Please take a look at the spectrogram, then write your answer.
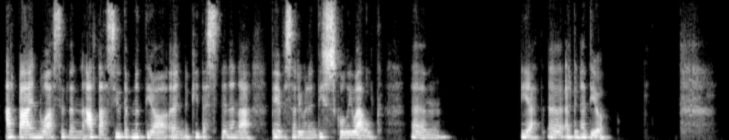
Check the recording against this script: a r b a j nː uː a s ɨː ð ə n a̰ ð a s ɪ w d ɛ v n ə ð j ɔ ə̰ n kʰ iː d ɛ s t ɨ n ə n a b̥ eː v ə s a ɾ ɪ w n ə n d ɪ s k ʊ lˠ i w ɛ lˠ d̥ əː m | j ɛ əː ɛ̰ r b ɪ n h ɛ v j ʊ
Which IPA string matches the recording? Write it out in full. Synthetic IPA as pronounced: a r b a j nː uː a s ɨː ð ə n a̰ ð a s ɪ w d ɛ v n ə ð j ɔ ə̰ n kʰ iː d ɛ s t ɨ n ə n a b̥ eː v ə s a ɾ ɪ w n ə n d ɪ s k ʊ lˠ i w ɛ lˠ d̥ əː m | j ɛ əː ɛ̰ r b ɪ n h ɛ ð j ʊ

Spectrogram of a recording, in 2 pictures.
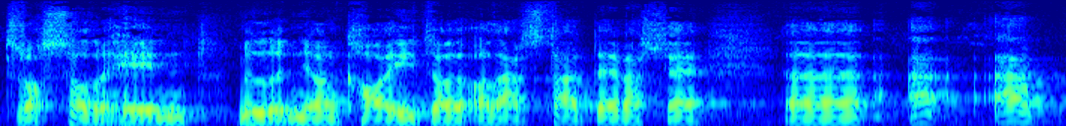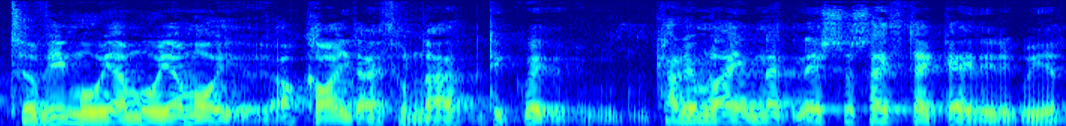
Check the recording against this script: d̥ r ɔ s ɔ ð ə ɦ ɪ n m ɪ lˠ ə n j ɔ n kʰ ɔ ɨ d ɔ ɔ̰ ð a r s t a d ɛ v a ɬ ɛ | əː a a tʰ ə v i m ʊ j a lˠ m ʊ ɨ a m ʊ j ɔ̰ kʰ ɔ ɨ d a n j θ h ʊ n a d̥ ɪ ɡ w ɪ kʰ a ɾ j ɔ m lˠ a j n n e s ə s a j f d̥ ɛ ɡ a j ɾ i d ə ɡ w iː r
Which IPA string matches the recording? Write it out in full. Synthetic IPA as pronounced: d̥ r ɔ s ɔ ð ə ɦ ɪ n m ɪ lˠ ə n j ɔ n kʰ ɔ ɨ d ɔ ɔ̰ ð a r s t a d ɛ v a ɬ ɛ | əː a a tʰ ə v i m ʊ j a m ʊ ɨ a m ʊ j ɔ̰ kʰ ɔ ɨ d a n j θ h ʊ n a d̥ ɪ ɡ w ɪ kʰ a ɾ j ɔ m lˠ a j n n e s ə s a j θ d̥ ɛ ɡ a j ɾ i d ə ɡ w iː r

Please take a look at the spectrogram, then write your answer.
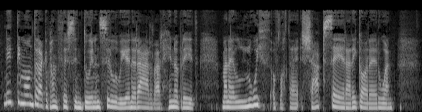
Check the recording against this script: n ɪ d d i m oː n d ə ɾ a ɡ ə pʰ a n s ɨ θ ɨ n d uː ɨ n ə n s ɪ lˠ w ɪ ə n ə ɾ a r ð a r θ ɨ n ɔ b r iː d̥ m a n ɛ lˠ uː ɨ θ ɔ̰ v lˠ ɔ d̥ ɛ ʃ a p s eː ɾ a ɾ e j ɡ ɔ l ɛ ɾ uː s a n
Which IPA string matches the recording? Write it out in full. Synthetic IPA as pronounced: n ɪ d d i m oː n d ə ɾ a ɡ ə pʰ a n θ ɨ s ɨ n d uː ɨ n ə n s ɪ lˠ w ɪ ə n ə ɾ a r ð a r h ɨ n ɔ b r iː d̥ m a n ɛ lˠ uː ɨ θ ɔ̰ v lˠ ɔ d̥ ɛ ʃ a p s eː ɾ a ɾ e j ɡ ɔ ɾ ɛ ɾ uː a n

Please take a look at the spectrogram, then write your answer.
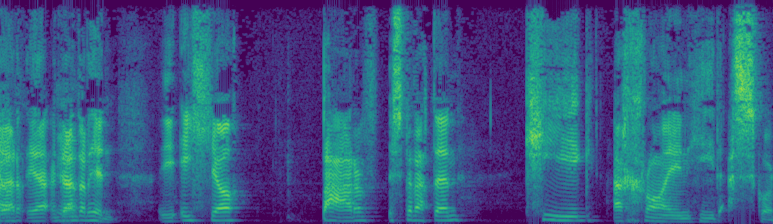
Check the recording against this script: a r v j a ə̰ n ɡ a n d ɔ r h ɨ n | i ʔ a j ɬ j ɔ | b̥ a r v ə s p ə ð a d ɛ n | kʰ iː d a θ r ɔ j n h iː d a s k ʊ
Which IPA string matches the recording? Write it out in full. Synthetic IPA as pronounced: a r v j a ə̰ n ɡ a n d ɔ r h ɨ n | i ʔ e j ɬ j ɔ | b̥ a r v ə s p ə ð a d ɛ n | kʰ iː ɡ a χ r ɔ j n h iː d a s k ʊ

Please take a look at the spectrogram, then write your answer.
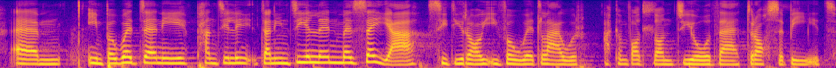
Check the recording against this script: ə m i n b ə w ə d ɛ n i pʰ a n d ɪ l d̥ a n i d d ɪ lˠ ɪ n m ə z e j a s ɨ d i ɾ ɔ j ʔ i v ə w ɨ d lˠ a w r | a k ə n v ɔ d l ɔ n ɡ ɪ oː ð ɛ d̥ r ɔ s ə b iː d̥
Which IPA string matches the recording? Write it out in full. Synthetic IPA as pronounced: əː m i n b ə w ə d ɛ n i pʰ a n d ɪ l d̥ a n i n d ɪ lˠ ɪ n m ə z e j a s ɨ d i ɾ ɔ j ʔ i v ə w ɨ d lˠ a w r | a k ə n v ɔ d l ɔ n d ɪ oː ð ɛ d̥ r ɔ s ə b iː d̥

